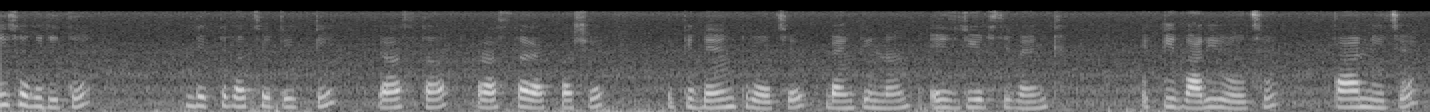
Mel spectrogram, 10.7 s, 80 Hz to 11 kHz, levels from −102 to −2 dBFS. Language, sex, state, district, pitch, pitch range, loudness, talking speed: Bengali, female, West Bengal, Malda, 230 Hz, 215-250 Hz, -29 LUFS, 125 wpm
